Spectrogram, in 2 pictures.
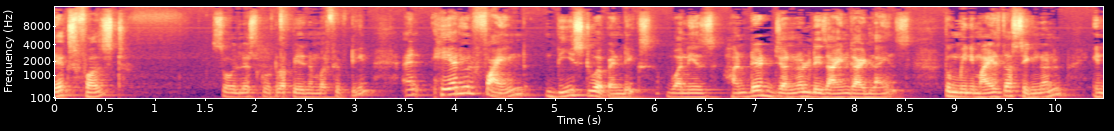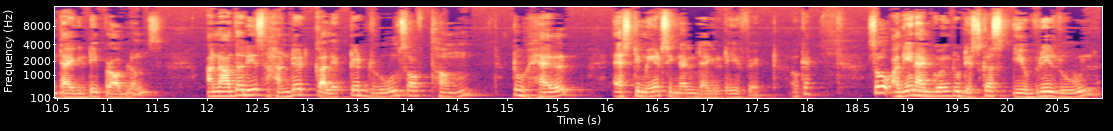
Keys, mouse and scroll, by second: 2.8 scroll up 1, 3.5 scroll down 1.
